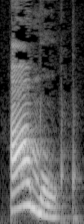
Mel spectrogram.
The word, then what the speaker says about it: hameau: Hameau. Hameau. Alors, je découvre hameau, haricot, haricot, hôpital, hôpital. J'observe. Alors, H ne se prononce pas. Yani ma katntaqch. Ketkteb walakin ma katntaqch.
